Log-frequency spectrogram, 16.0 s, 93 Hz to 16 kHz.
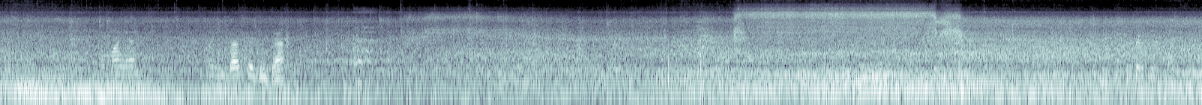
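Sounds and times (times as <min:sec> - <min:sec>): heavy rain: 0:00.0 - 0:16.0
traffic on wet road: 0:00.0 - 0:16.0
high hiss: 0:05.4 - 0:07.9, 0:09.5 - 0:14.4.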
